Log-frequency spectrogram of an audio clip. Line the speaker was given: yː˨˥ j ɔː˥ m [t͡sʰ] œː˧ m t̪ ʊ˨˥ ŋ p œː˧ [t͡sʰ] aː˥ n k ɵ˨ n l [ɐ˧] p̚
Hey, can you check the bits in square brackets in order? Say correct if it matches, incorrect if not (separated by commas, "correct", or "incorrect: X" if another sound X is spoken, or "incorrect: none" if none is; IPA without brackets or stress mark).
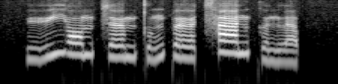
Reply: incorrect: t͡s, correct, incorrect: ɐ˨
